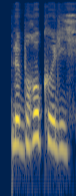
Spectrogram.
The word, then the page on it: le brocoli: frances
